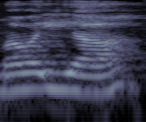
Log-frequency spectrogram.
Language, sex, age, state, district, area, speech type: Sindhi, female, 45-60, Uttar Pradesh, Lucknow, urban, spontaneous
